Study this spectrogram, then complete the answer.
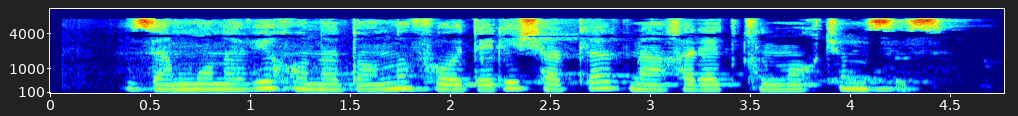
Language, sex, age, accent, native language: Uzbek, female, 25-34, Namangan, Uzbek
